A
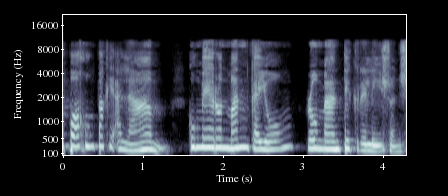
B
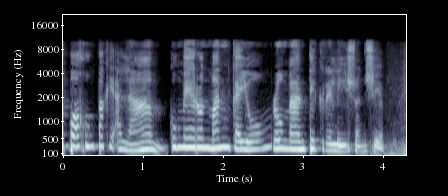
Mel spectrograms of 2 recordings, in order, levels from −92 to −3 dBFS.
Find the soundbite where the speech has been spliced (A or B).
B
